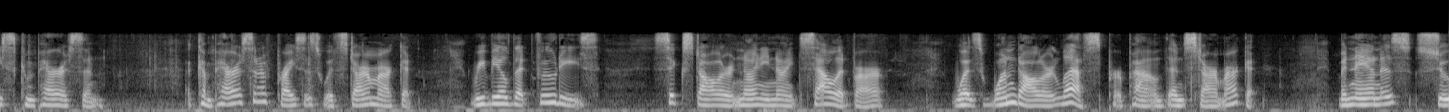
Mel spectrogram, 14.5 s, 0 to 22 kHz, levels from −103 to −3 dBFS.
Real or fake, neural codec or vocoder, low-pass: real; none; 7.2 kHz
